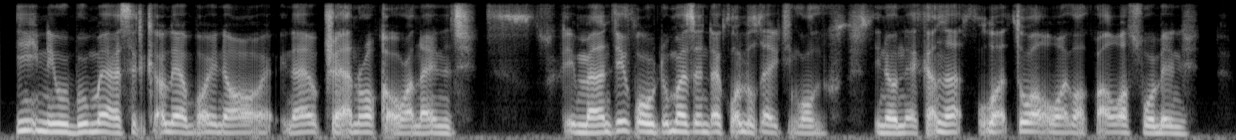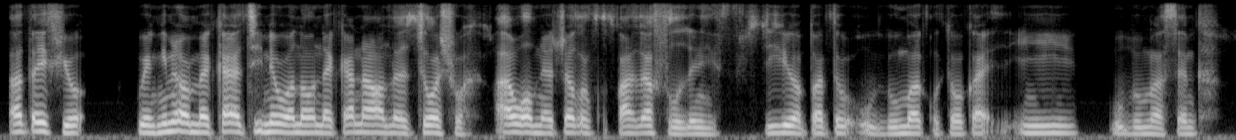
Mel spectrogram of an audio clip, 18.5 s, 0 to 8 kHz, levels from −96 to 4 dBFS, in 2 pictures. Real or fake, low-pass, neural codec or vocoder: fake; 7.2 kHz; autoencoder, 22.05 kHz, a latent of 192 numbers a frame, VITS, trained on many speakers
